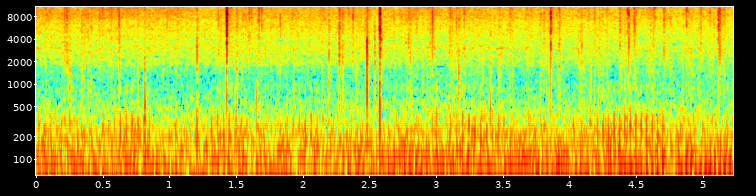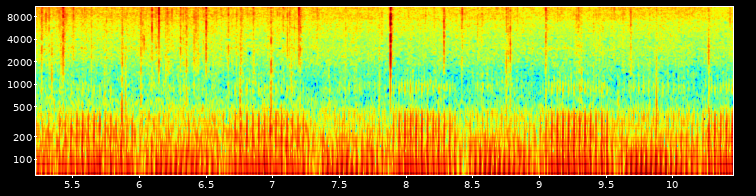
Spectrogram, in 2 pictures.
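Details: Deep, rumbling cat purr, softer and more even early on and then rising into stronger pulsing breaths near the end, accompanied by scattered snapping crackles of a log fire.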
